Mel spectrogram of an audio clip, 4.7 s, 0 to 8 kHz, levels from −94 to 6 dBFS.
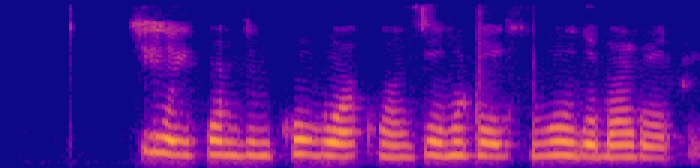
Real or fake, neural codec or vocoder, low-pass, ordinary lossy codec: fake; autoencoder, 22.05 kHz, a latent of 192 numbers a frame, VITS, trained on one speaker; 7.2 kHz; AAC, 32 kbps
